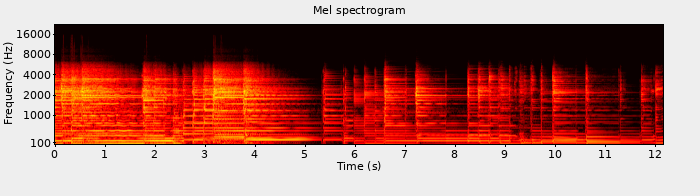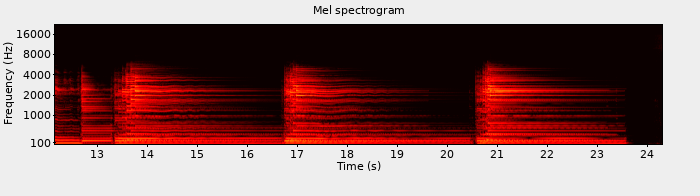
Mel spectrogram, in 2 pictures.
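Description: Electric guitar played through a Hamstead Ascent boost pedal into a Hamstead Artist 60 amp set at 60 watts: loud strummed chords for the first few seconds, then picked notes and chords. It ends with three chords left to ring out, and the sound cuts off just before the end.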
